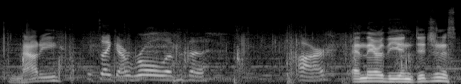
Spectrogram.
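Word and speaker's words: Māori: our driver is a Maori person it spelled em a o RI to us it looks like Maori but it is pronounced Maddy and they are the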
